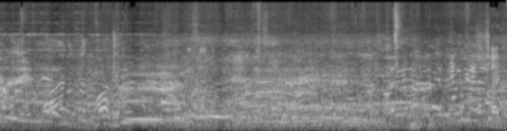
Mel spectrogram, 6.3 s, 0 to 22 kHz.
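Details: Sahiwal cattle, including a bull calf, at a Bangladeshi cattle market in Bogura on 19 August 2024. Overlapping lowing from several animals, some long and bending, others brief, runs through dense market crowd noise.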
